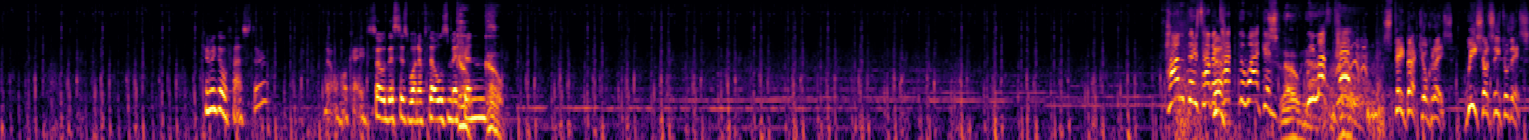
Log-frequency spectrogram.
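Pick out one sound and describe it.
Horse hooves clop on a dirt road.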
